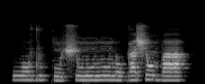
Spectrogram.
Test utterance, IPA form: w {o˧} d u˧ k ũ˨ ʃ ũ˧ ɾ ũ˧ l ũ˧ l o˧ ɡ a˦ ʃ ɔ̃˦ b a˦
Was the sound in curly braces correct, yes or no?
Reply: yes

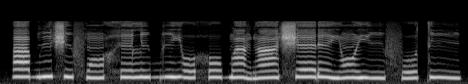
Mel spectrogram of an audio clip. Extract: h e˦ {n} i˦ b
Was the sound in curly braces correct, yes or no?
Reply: no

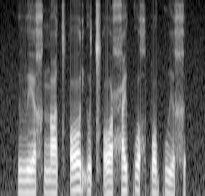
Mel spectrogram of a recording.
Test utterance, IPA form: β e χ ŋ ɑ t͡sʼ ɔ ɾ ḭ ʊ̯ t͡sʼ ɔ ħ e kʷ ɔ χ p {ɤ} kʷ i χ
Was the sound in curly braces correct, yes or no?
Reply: no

